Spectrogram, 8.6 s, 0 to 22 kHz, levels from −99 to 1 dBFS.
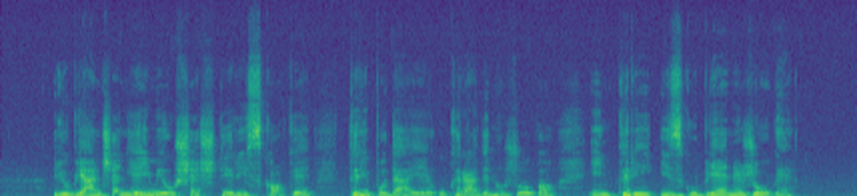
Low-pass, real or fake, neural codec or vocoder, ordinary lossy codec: none; real; none; none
